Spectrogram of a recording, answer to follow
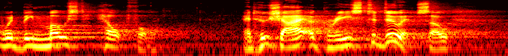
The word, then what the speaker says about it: Hushai: His name is Hushai. That's correct, Hushai.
